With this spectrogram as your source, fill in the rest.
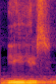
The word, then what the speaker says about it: Isis: Este mantram se pronuncia así, Isis, Isis. Como veis vosotros, la S debe prolongar con un silbido suave y apacible.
